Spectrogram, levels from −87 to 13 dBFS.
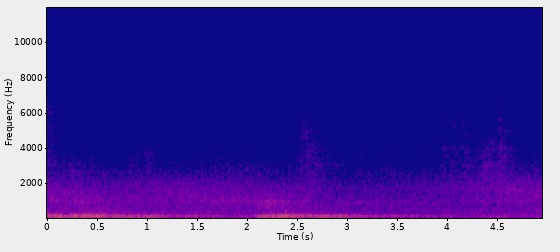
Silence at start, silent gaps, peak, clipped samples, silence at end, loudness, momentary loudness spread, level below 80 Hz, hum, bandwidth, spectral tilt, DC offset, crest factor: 0 s; none; -30 dBFS; under 0.1%; 0 s; -47 LUFS; 14 LU; -66 dBFS; none; 6.4 kHz; -9 dB/octave; under 0.1%; 16 dB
